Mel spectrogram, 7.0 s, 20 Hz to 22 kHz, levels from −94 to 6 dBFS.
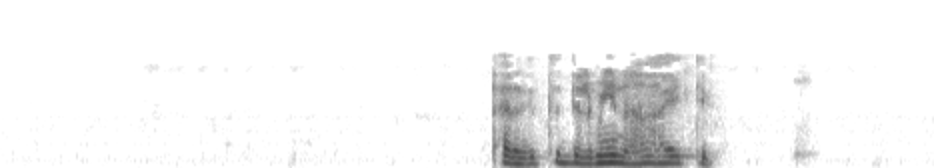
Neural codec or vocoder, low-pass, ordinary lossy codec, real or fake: codec, 24 kHz, 3 kbps, HILCodec; 7.2 kHz; MP3, 24 kbps; fake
